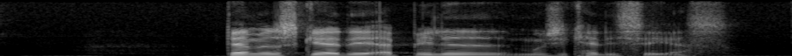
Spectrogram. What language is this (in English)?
Danish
